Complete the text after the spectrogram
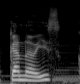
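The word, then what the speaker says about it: cánnabis: La palabra cannabis, con acento en la la primera A,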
